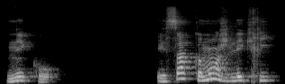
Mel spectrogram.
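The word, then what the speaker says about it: 猫: Par exemple, le chat, en japonais, ça se prononce neko. Donc, vous entendez bien, le nez est plus haut que le ko, neko.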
